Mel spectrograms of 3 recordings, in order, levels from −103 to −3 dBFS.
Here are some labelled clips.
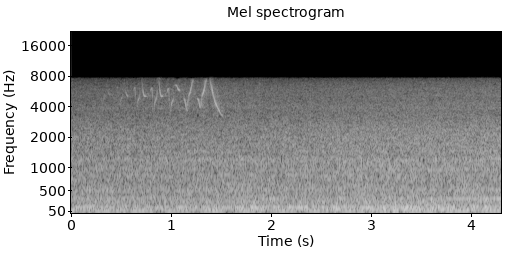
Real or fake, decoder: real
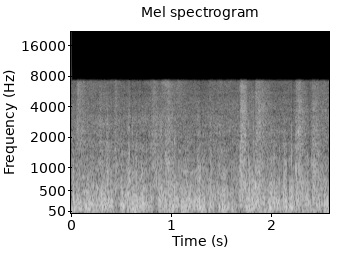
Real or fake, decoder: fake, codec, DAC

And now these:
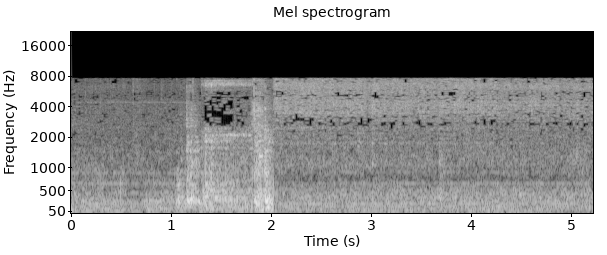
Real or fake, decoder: real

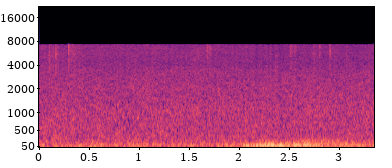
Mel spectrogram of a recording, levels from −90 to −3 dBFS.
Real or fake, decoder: fake, codec, DAC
